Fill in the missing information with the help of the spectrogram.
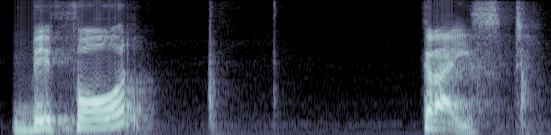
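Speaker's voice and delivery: long gap between words, pitch dropping on the last; word-by-word dictation. Real, not acted. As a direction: spell it out word by word for the class. शब्द-शब्द लिखवाते हुए दोहराना. (शब्दों के बीच रुककर लिखवाते हुए)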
